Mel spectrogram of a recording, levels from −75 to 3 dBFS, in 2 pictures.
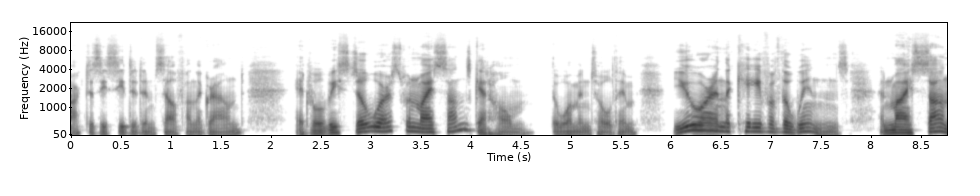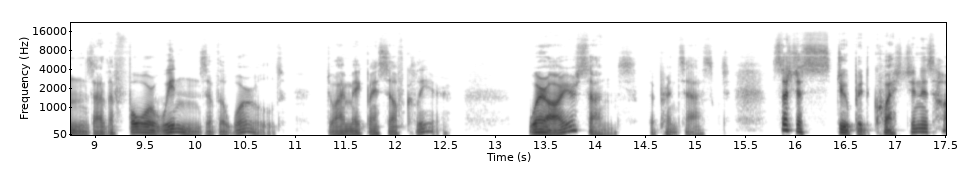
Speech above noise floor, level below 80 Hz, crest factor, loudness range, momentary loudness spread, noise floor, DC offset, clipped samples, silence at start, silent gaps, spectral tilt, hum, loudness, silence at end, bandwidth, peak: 32 dB; -40 dBFS; 20 dB; 4 LU; 17 LU; -55 dBFS; under 0.1%; under 0.1%; 0 s; 2.18-2.22 s, 4.65-4.79 s, 11.16-11.31 s, 12.57-12.66 s, 13.18-13.33 s, 14.44-14.53 s, 15.73-15.77 s; -5.5 dB/octave; none; -23 LUFS; 0 s; 16 kHz; -4 dBFS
